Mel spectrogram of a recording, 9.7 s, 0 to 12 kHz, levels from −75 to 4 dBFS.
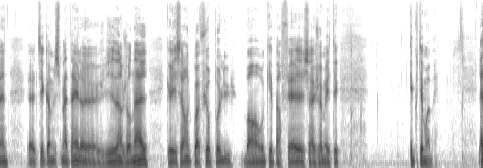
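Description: No technical faults can be heard anywhere in this recording.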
